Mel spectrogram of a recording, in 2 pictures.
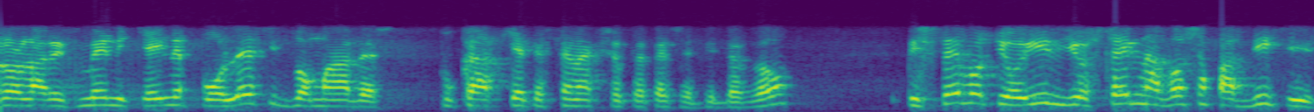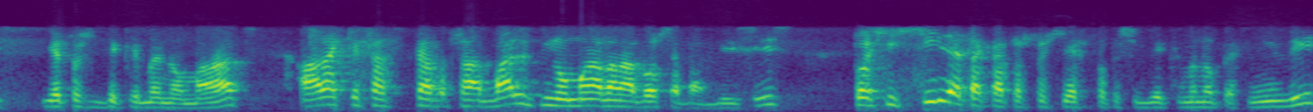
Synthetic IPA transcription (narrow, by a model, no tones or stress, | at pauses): ɾo̞lɐɾizme̞nice̞ine̞po̞le̞sivðo̞mɐðe̞s | pukɾɐt̪çet̪e̞seenɐːksio̞k̪ɾet̪e̞sepipe̞ðo̞ | pist̪e̞voot̪io̞iðʝo̞sθe̞linɐðo̞sɐpɐnd̪isizʝɐt̪o̞siɲɟe̞kɾime̞no̞mɐt͡s | ɐlɐce̞θɐɐθɐvɐlit̪ino̞mɐðɐnɐðo̞siɐpɐnd̪isis | t̪ooçiçiʎɐt̪ɐekɐt̪ost̪o̞çe̞ɾist̪ot̪osiɲɟe̞kɾime̞no̞pexniði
